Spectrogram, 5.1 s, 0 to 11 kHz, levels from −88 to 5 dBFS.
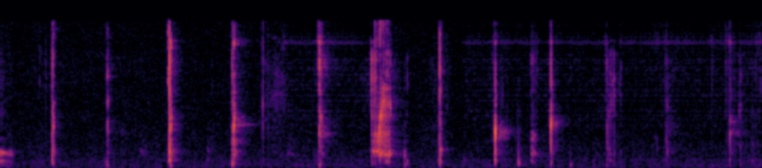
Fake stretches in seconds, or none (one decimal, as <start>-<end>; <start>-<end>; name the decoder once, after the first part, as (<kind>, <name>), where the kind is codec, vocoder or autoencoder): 1.9-2.5 (vocoder, Vocos); 3.1-5.1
